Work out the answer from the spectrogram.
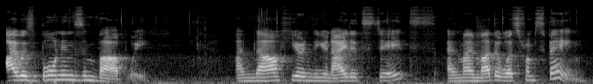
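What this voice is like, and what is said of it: Slight English-sounding Zimbabwean accent. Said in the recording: “It was a British colony, so that's why we have a slight English accent.”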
